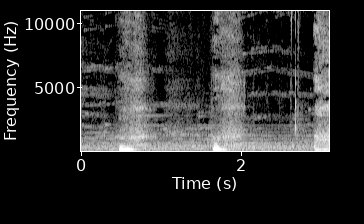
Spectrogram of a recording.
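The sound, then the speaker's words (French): A voice imitates a young woman's short, pained moans: three breathy, low groans spaced about a second apart, fairly loud, with quiet pauses between them. “Elle gémissait à petits coups, comme ça.”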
